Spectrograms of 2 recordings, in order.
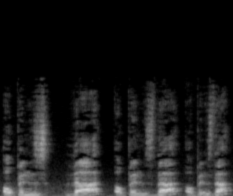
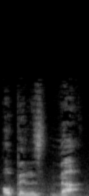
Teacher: the faster we say it, this Z sound will cancel the TH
